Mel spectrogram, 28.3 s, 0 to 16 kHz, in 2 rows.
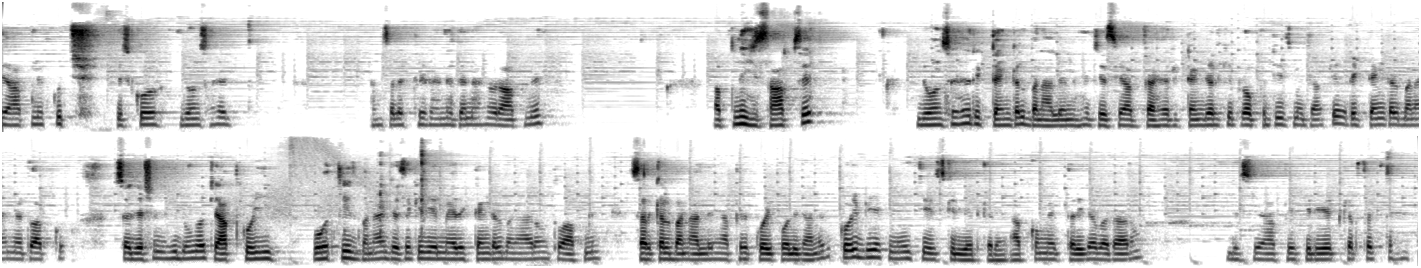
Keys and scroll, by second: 0.6 ctrl+z, 7.8 ctrl+alt+Home, 17.2 4, 17.8 5, 18.1 Return.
